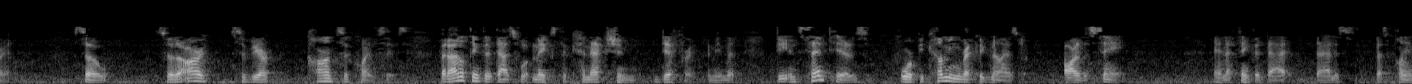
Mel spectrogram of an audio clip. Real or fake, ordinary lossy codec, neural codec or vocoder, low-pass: fake; MP3, 24 kbps; codec, 24 kHz, 6 kbps, HILCodec; 7.2 kHz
